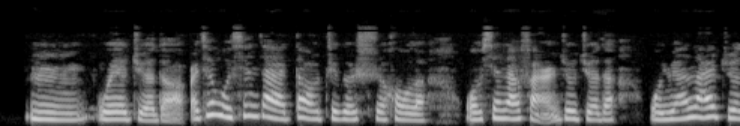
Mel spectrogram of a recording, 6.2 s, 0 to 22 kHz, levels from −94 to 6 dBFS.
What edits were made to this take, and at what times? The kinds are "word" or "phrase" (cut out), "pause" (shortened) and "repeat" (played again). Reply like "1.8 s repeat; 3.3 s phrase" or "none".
none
